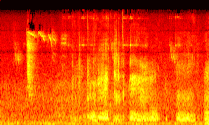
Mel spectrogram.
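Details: Play between a Japanese Chin puppy and a Collie: a run of low growling bursts, rough and throaty, coming in quick clusters over a few seconds, with high bird twitters behind.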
